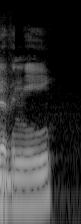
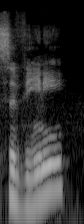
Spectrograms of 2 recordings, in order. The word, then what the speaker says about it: Sevigny: Sevigny. I think I said it right that time. – You said it better than I could say it. – Yeah. I've been practicing because I'm like, I don't want to say it wrong. I always thought it was Savini, but that's totally wrong.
